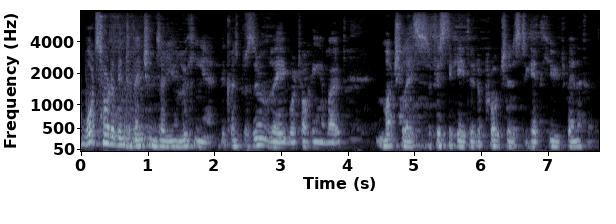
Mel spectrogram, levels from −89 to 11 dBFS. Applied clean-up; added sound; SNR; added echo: classical method WPE with log-MMSE.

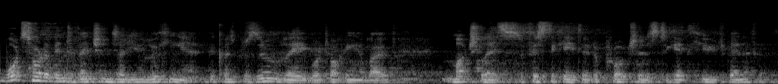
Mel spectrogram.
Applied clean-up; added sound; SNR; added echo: none; Cough; 20 dB; reverberation time 2.3 s.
